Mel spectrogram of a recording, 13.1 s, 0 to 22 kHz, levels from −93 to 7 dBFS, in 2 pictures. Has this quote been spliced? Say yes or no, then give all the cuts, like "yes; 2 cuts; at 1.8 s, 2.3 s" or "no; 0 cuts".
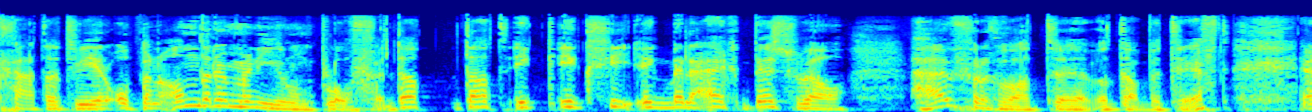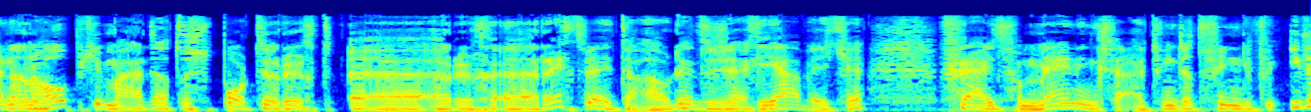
no; 0 cuts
